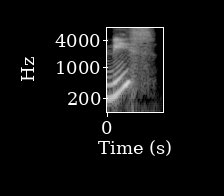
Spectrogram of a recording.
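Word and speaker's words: niece: Boleh children or child, anak laki-laki, daughter, anak perempuan ni keponakan laki-laki nieis. Cara bacanya ya, bukan nice ya, Teman-teman. Nis.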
